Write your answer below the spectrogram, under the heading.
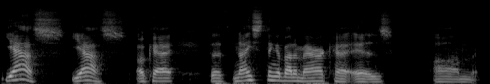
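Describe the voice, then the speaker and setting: A young man talking off the cuff on a live stream, blunt and rambling. His voice sits at an ordinary middle pitch, and he drops into frequent fillers and casual swearing as he thinks aloud. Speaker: streamer reacting to news clips.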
